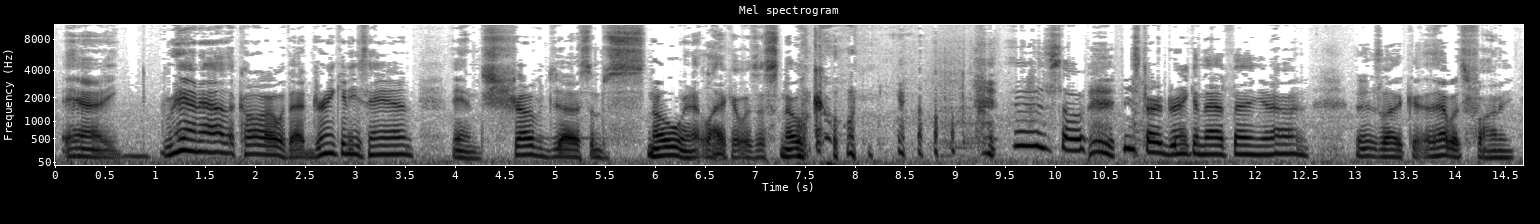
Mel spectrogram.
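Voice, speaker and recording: Telling stories from his past at a slow pace, this older American vlog host, 60 or older, has a fairly high, animated voice with vocal fry and a slightly mellow quality. His delivery is casual and rambling, folksy and full of chuckling asides.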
